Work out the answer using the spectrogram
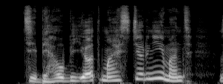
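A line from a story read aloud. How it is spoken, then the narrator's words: Shouted. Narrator (Russian): закричала-то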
